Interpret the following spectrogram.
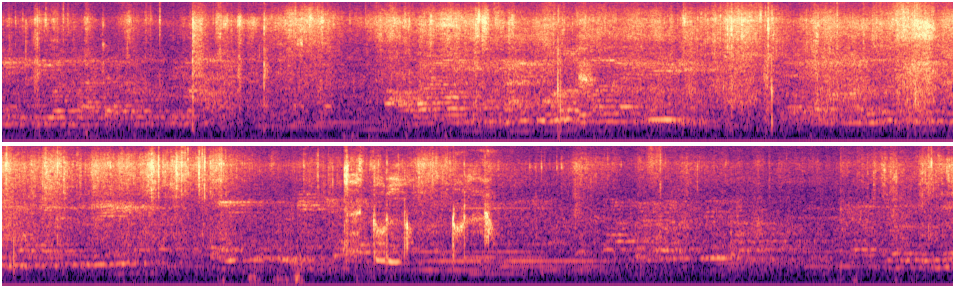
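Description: Tomato plants' leaves and stems rustling and giving small clicks as ripe tomatoes are picked off the vine by hand, with faint voices talking in the background.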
